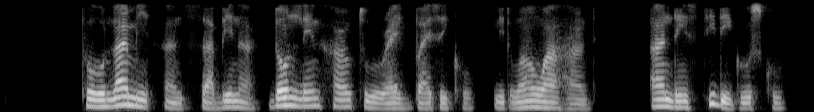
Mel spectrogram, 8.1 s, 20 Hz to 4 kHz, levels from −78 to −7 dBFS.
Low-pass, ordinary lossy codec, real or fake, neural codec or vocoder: 3.6 kHz; MP3, 32 kbps; fake; codec, 16 kHz, 0.3 kbps, FocalCodec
